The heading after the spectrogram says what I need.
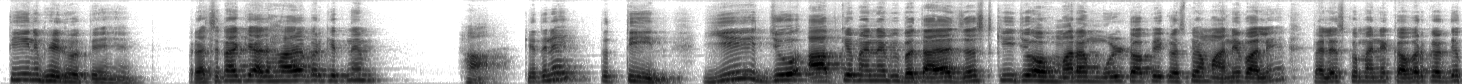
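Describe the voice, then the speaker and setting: A man teaching Hindi grammar for an exam, drilling students by asking each question again and again and then answering it himself. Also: high voice. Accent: Bihari Hindi. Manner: addresses viewers as dear children. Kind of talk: exam-prep lesson.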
